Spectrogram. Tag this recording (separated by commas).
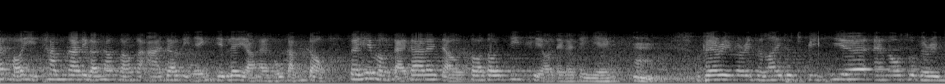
Speech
